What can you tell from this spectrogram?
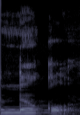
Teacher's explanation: نون قاف زبر نق، قاف موٹا حرف ہے اور حروف قلقلہ میں سے قلقلہ کریں گے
